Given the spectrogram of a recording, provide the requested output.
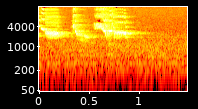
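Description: Common myna giving three quick, harsh, downslurred notes in under a second, high-pitched and slightly raspy, with no other sounds behind it.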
